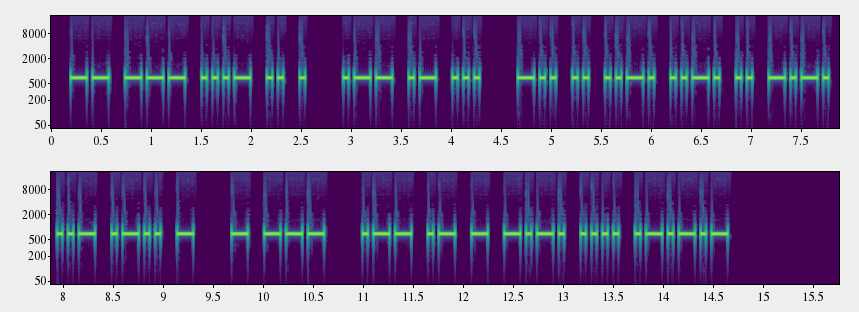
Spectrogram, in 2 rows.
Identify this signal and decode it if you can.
Morse code, heard as a keyed tone, about 22 wpm, 700 Hz. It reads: MOVIE WAS DIFFICULT TO WATCH.
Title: Sentences from Top 1000 Words - Review Part 5 - 22wpm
